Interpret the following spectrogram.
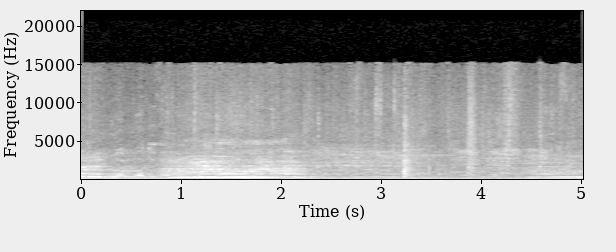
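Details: Cattle being readied for weighing at the Dimoro cattle market, Blitar: a long harmonic moo that swells and falls over about two seconds, followed by quieter lowing, a sharp knock and background voices.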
